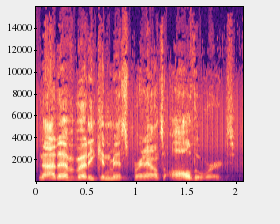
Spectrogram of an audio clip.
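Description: A man in his fifties with a deep voice, preaching a sermon in a church in a conversational way, with self-deprecating jokes and asides. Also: very animated, fast, a bit bright, a little hiss or hum, low-quality recording. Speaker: pastor. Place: church sanctuary.

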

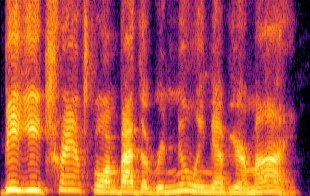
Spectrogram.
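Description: A woman's voice: medium pitch, expressive, a little slow, pushed and bright. A woman co-hosting a faith talk show, speaking earnestly and declaring affirmations with emphasis.

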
